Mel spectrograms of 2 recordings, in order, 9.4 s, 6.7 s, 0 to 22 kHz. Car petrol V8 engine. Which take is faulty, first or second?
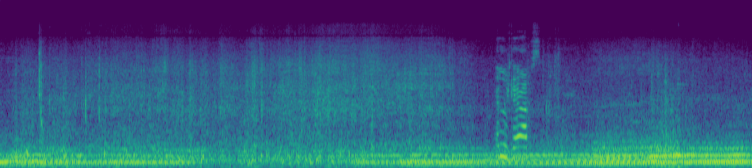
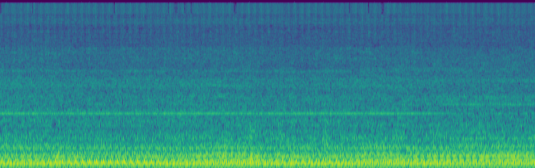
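second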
